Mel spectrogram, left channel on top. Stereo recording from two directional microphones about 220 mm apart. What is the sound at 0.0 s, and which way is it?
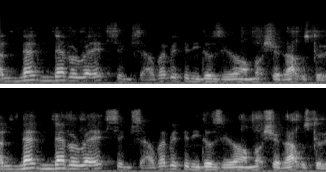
Speech, 45° right (ahead or behind).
